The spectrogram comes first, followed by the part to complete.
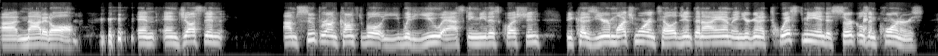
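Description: An unremarkable speaking voice from a man with an American accent, fairly high in pitch with ordinary pitch variation, at a fairly slow pace and very even loudness, over a quiet background. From St. Paul, Minnesota. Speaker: podcast host and high school softball coach. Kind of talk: casual chat.

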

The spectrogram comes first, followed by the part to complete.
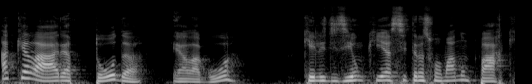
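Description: A man speaks in a high pitch at a moderate pace, his intonation lively. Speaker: podcast host. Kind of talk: casual chat. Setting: studio.

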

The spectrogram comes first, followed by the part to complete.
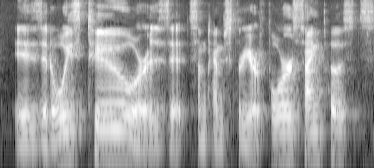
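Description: A man with medium pitch speaks in an ordinary speaking voice on a very clean recording with a silent background. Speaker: podcast host. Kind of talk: podcast interview.

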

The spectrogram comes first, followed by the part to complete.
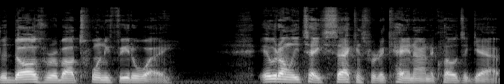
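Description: A man with a plain, everyday voice, fairly low in pitch, at a fairly quick pace, with fairly even intonation. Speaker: podcast host reading novel aloud. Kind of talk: audiobook-style reading aloud of a novel chapter, with casual profane asides. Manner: irreverent, joking, profane banter in the intro, relaxed and conversational.

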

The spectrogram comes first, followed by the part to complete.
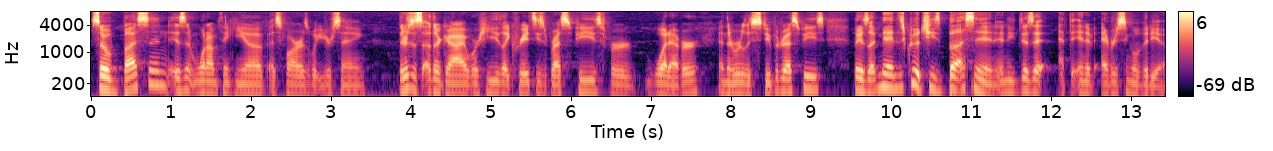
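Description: A man speaks at a medium pitch and a fairly quick pace, with ordinary pitch variation and a plain, everyday voice. The recording is very clean, with a silent background. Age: 20s. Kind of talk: casual chat.

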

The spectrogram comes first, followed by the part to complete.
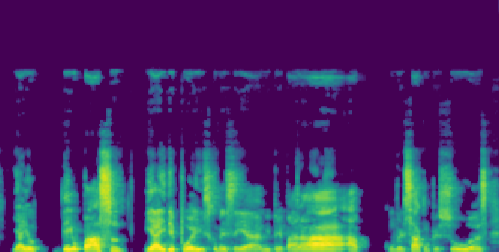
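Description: A man speaks at a fairly high pitch with fairly even intonation. The background is quiet. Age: 20s. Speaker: career content creator and product manager. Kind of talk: podcast interview. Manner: hesitant with fillers.

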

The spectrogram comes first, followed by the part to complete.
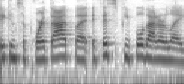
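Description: In a very clean recording with a silent background, a woman with a Canadian accent speaks in an unremarkable speaking voice at medium pitch with fairly even intonation. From Iran, then Vancouver, Canada from age seven. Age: 20s. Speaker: nightclub owner and event promoter. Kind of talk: casual interview chat. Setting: studio.

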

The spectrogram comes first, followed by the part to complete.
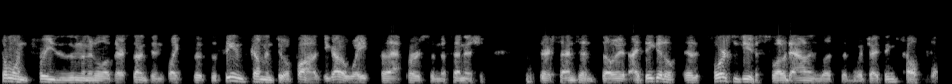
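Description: With a Midwestern American accent, a man talks at a very fast pace. His pitch is fairly low, with ordinary variation. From Kansas City, Missouri. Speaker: improv comedian and teacher. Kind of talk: casual chat.

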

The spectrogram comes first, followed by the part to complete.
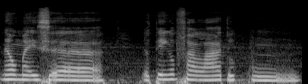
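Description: A woman speaks at medium pitch in a monotone, flat intonation. Noticeable background noise is present. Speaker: marketing agency executive. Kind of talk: podcast interview.

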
